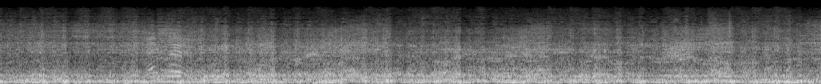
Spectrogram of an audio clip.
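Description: Death metal band playing live: heavily distorted guitars over fast, relentless drumming, with growled vocals, all loud and dense as heard from within the crowd.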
